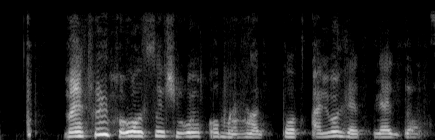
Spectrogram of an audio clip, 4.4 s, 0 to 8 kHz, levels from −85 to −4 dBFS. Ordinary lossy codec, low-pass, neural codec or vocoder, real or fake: none; 7.2 kHz; codec, 24 kHz, 1.5 kbps, HILCodec; fake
